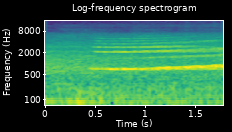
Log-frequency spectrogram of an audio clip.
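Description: Emergency vehicle sirens wail at night, holding a steady high tone that slowly rises in pitch, heard from outside at moderate volume over a low rumble of background traffic, with no one talking.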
